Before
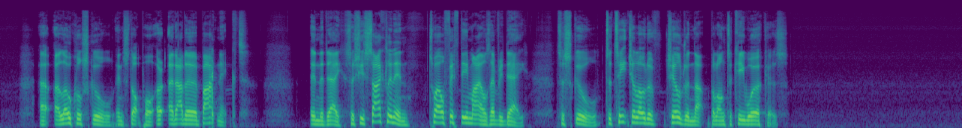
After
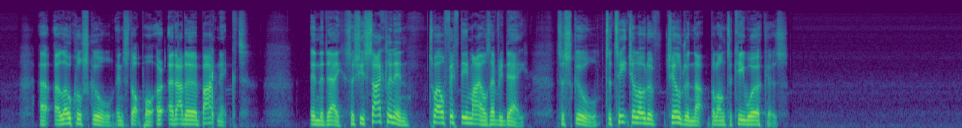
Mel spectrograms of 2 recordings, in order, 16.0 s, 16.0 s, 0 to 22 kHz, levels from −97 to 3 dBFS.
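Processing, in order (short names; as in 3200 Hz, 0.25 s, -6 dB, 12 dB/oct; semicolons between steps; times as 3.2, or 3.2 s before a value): 9.33–10.21 mismatched tape noise reduction encoder only; gain +4.5 dB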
